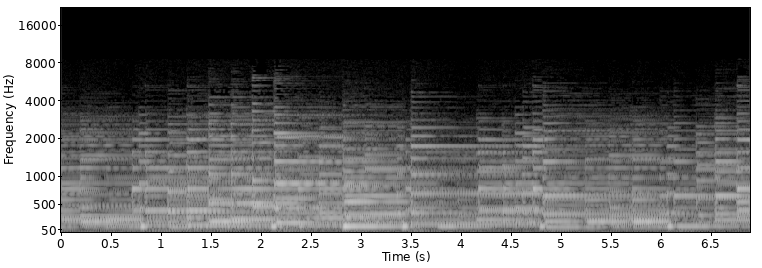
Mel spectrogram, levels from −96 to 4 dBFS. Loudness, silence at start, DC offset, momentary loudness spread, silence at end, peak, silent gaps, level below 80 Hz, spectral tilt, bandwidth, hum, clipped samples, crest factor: -27 LUFS; 0 s; 0.1%; 6 LU; 0 s; -12 dBFS; none; -54 dBFS; -9 dB/octave; 6.4 kHz; none; under 0.1%; 14 dB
